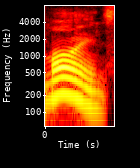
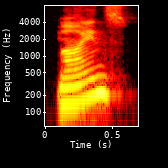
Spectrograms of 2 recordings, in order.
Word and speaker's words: Mines: Mines, like Hines Mines? with an M. Mines.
